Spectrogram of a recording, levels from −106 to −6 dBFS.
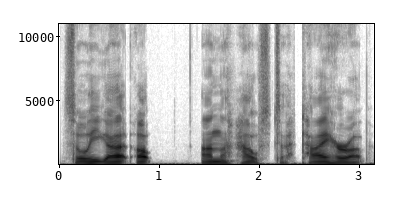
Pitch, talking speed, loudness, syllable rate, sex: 105 Hz, 210 wpm, -18 LUFS, 5.0 syllables/s, male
